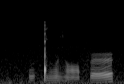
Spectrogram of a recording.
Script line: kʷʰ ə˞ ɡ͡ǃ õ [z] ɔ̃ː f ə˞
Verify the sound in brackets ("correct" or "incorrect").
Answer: correct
